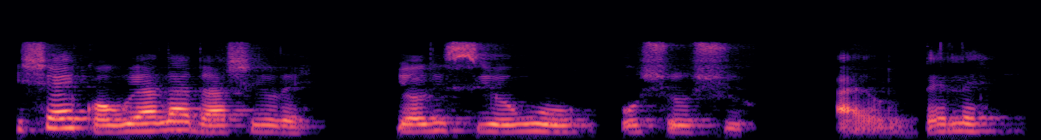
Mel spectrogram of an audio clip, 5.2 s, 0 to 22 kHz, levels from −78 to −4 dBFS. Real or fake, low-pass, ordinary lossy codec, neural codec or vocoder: real; 7.2 kHz; AAC, 48 kbps; none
